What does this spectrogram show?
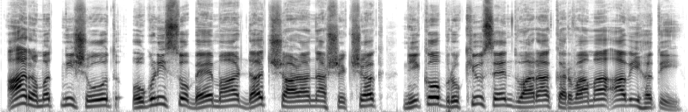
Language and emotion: Gujarati, neutral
